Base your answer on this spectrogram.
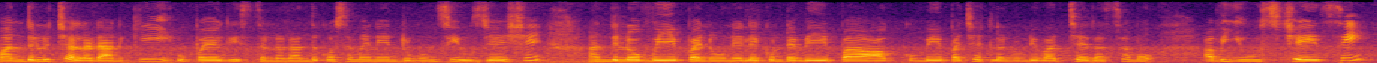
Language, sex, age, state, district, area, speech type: Telugu, female, 45-60, Andhra Pradesh, Srikakulam, urban, spontaneous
